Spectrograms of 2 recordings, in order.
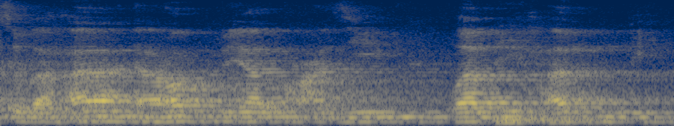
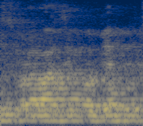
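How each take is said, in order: First: It is recited slowly. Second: It is recited fast.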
